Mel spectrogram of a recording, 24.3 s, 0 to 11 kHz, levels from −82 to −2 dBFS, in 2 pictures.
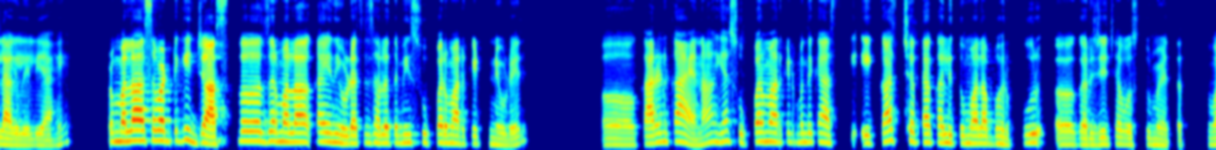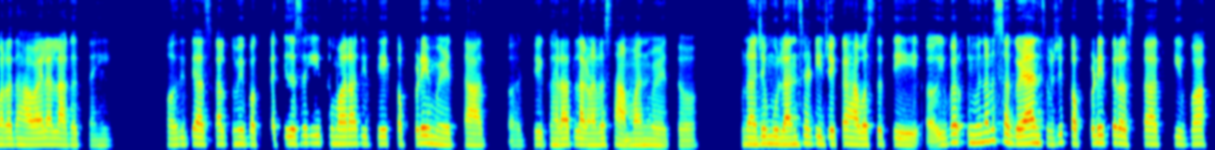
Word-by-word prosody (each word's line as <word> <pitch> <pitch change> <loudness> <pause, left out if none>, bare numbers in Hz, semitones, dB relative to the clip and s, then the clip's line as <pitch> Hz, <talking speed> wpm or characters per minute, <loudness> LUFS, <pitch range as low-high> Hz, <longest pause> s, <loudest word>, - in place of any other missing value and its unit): लागलेली 125 -2 -1
आहे. 125 +7 -6 0.4
पण 200 - -2
मला 210 +2 +8
असं 225 0 +5
वाटतं, 220 -1 +4
की 245 - +3
जास्त 175 +5 +5 0.3
जर 215 - +3
मला 200 -1 +6
काही 205 0 +2
निवडायचं 170 -1 +1
झालं 175 -1 0
तर - - -1
मी 180 +1 -3
सुपरमार्केट 180 -4 -2
निवडेल. 130 -1 -5 0.8
अ, 135 - -7 0.3
कारण 165 +5 +2
काय 205 -1 +4
आहे 125 - +2
ना, 175 +8 -3
या 210 +2 -3
सुपरमार्केटमध्ये 200 -1 -2
काय 190 -2 +1
असतं 180 +1 -9
की - - -12
एकाच 205 +7 -1
छताखाली 185 -3 0
तुम्हाला 165 -1 +1
भरपूर 175 +5 -4 0.2
अ, 140 0 -2
गरजेच्या 140 +2 -3
वस्तू 140 0 -8
मिळतात. 125 -4 -7
तुम्हाला 140 +2 -5
धावायला 135 0 +1
लागत 130 -2 -2
नाही. 120 0 -15 0.6
मग 135 0 -6
तिथे 145 +2 -5
आजकाल 150 0 0
तुम्ही 155 0 -3
बघता 140 -1 -6
जसं 155 +2 0
की 170 0 -4
तुम्हाला 160 0 +2
तिथे 155 0 -4
कपडे 155 +3 +1
मिळतात. 130 -4 -2 0.2
अ, 110 +2 -13
जे 125 +5 -8
घरात 135 +1 0
लागणारं 135 -1 +1
सामान 130 -1 -1
मिळतं. 120 -2 -7 0.5
पुन्हा 150 0 +1
जे 160 - +1
मुलांसाठी 155 0 +1
जे 150 - +3
काही 150 +1 -1
हवं 140 -1 +3
असतं 140 +2 -5
ते 140 0 -4 0.4
इव्ह 160 +8 +1
इव्हन 180 +3 -1
व 210 - +1
सगळ्यांचं 170 -4 +6
म्हणजे 155 +6 -6
कपडे 165 +1 +1
तर 175 - +2
असतात 155 -1 0 0.2
किंवा 150 0 -2
155 Hz, 180 wpm, -25 LUFS, 135-180 Hz, 0.8 s, मला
